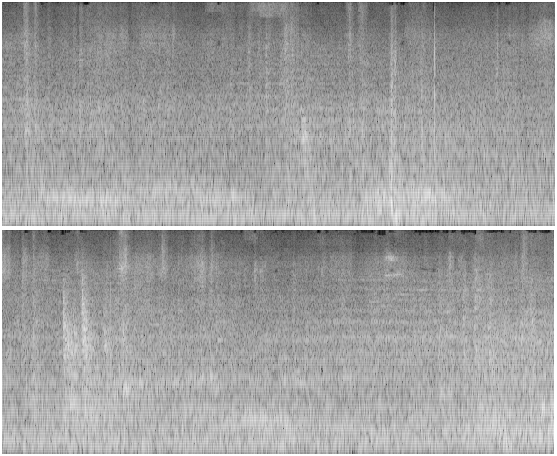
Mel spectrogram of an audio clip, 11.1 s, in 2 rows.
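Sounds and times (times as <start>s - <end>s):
train wheels rumbling on rail: 0.0s - 11.0s
train clank: 2.3s - 11.0s.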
